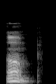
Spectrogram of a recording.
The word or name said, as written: ump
